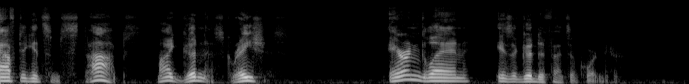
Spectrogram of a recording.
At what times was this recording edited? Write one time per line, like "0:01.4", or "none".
0:01.5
